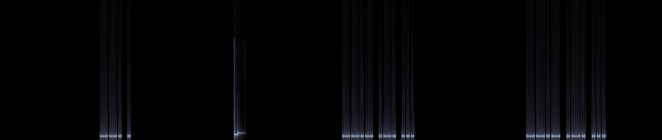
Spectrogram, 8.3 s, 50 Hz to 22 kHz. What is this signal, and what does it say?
Morse code, heard as a keyed tone, about 36 wpm, 700 Hz. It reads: GE QRS QRS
